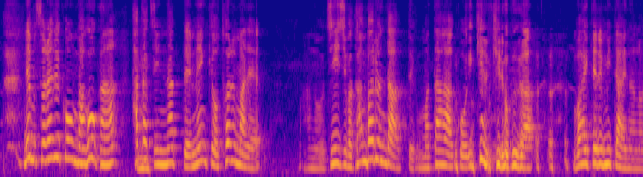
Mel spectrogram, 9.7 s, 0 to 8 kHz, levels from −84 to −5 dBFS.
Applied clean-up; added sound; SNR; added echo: none; none; none; none.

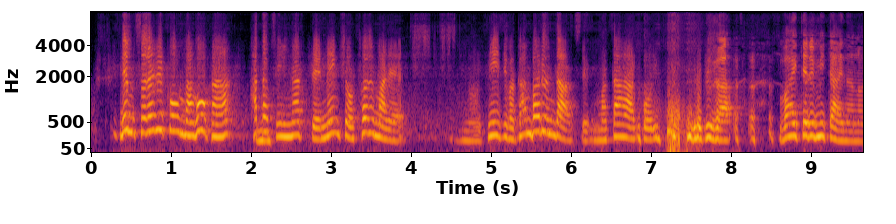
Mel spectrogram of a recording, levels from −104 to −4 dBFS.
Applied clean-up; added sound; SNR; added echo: neural separator model SepFormer DNS4.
